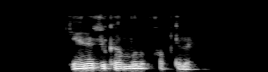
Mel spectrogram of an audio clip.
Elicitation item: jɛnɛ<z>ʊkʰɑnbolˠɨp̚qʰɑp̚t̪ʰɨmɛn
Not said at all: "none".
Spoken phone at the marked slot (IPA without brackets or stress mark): z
